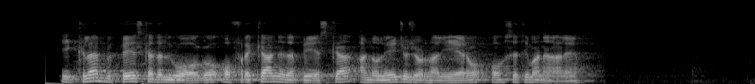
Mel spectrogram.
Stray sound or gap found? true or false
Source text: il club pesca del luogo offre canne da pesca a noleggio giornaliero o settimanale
false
